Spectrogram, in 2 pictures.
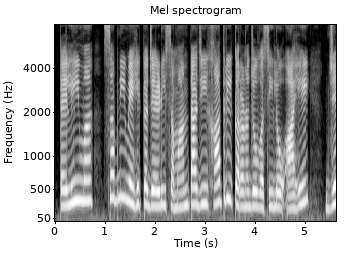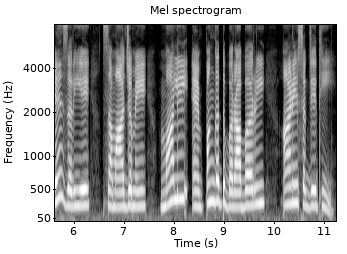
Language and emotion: Sindhi, neutral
